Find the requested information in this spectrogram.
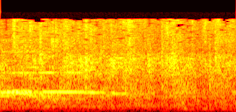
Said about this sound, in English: And since we're clapping here, we have a couple other things to clap about.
